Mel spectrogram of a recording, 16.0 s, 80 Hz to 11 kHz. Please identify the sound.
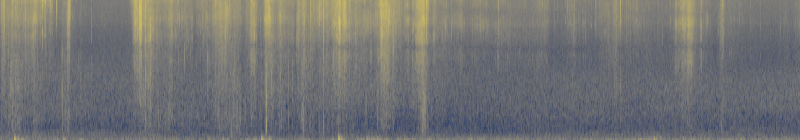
Crunch Grass 1
Steps on some crunch grass outside in my backyard.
